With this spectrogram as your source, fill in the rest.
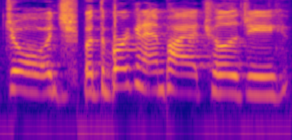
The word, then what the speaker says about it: Jorg: It's spelled J-O-R-G, and I know a lot of people pronounce it Jorg, Jorg, but for my sake I went with George.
